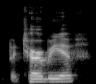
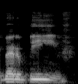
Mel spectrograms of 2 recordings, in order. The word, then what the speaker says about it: Beterbiev: Well, what people would say, what's his Beterbiev and Bivol. That's the right pronunciation of their name. I say Beterbiev and Bivol.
